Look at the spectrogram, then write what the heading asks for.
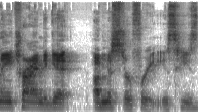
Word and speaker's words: Fries: because, you know, like, obviously it looks like Fries, but it's pronounced Freeze, but then his villain name is Mr.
